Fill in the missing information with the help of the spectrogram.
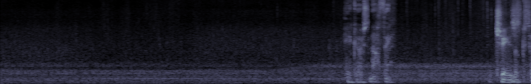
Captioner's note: silence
